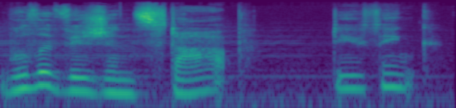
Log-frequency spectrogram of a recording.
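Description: A woman's voice: fairly low pitch, unhurried, darkish tone, faint music behind, lightly acted. An actress playing a young female artist in an intimate audio drama, troubled and stubborn, with a wry, direct manner. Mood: intimate, uneasy. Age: young adult.

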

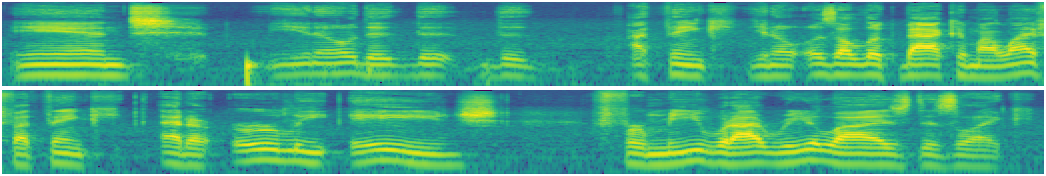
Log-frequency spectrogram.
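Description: A young man from Brazil speaks as a podcast guest, laid-back and conversational. His voice sits at an ordinary middle pitch, and he keeps dropping in casual fillers as he explains things. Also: unhurried. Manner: relaxed, conversational, many fillers like "man" and "you know". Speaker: podcast guest, real estate investor. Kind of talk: casual interview talk.

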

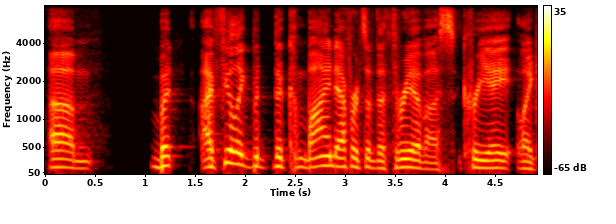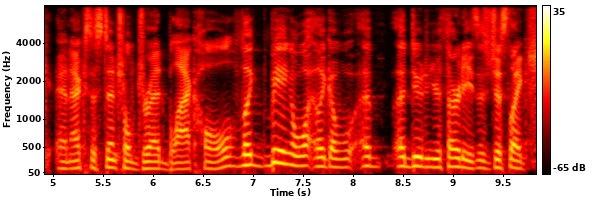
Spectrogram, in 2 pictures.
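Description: A man in his thirties hosting a casual chat, animated and jokey, acting out his own thoughts in quotes. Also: a little high, dry recording, studio quality. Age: 30s.

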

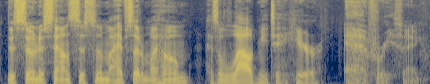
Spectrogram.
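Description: A man's voice: fairly low pitch, brisk, dry recording, studio quality. A man who co-created a podcast, presenting a conversational scripted sponsor message.

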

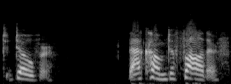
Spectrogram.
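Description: A woman's voice: a little high, moderate pace, bright, forceful tone, dry recording, faint music behind. An actress playing an indignant, protective woman in a late-1970s radio drama. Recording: dull vintage radio broadcast recording.

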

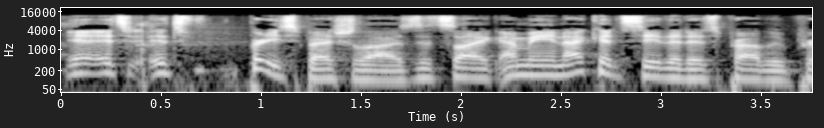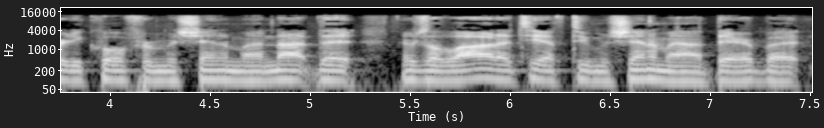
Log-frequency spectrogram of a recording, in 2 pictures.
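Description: A man with a lowish, bright-edged voice chats as a podcast panelist. He is easygoing and agreeable, often halting as he finds his words. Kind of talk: casual chat.

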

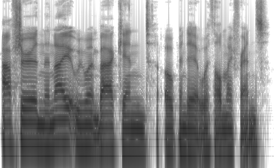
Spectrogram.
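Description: A man's voice: lowish voice, fairly even intonation, normal speed, gravelly, darkish tone, clear, resonant tone, dry recording, studio quality. A man in his early twenties telling personal stories as a guest in a podcast interview. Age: early 20s. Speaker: podcast guest, returned missionary.

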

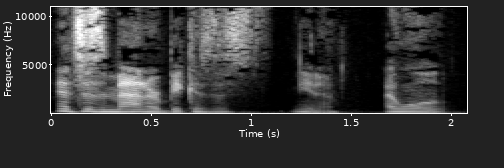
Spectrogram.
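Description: Lower-pitched woman co-hosting a chatty podcast. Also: fast talker, a little hiss or hum. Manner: chatty, laughs easily. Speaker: podcast co-host. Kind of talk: casual music chat.

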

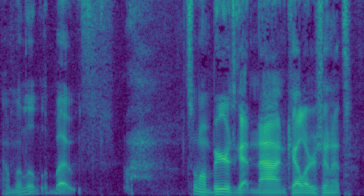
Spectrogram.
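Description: A man's voice: low-pitched, moderate pace, gravelly. A man with a Southern drawl, a comedian chatting loosely on a podcast. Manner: laid-back, rambling, often laughing. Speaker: comedian and bartender. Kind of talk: casual podcast chat.

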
